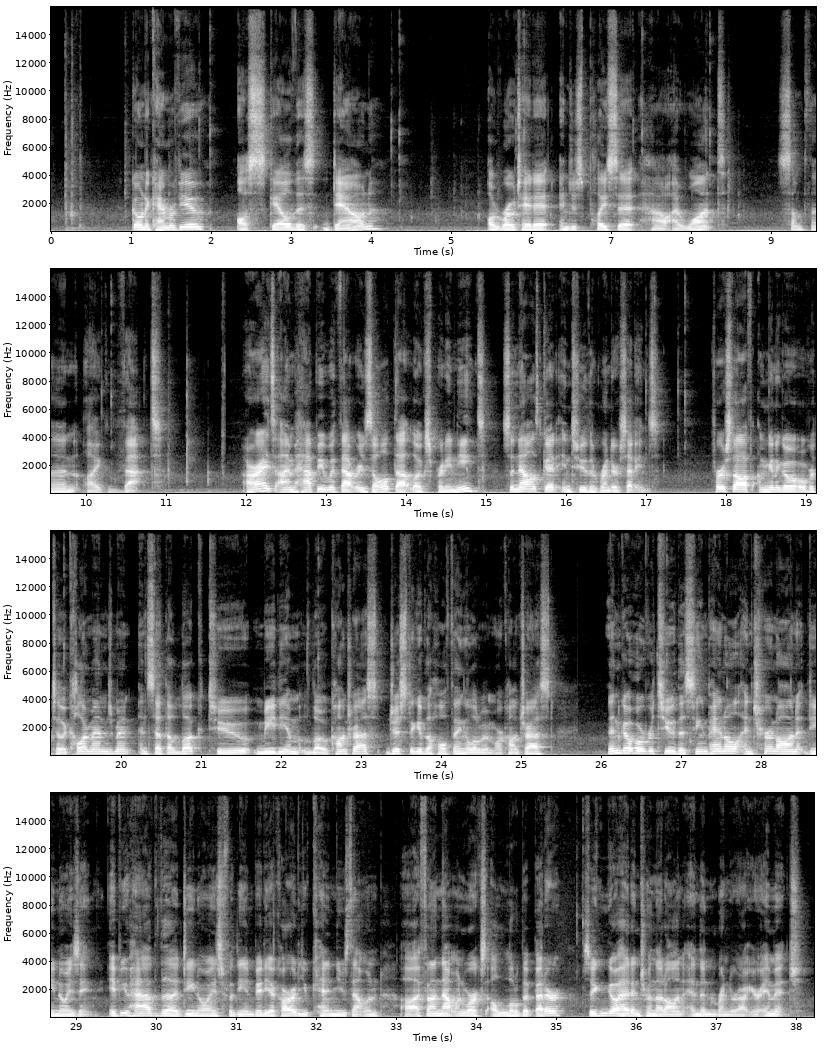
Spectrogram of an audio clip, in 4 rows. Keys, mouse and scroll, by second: 0.2 KP_0, 1.3 g, 2.0 click, 2.5 s, 4.5 click, 4.9 scroll down 1, 5.3 r, 6.0 click, 6.2 g, 7.5 click, 7.8 r, 8.3 click, 8.6 g, 10.4 click, 10.7 scroll up 1, 11.3-11.7 shift+middle drag, 15.0 z, 17.0 click, 17.4 click, 19.2 drag, 20.3-25.7 drag, 25.1-25.7 scroll down 2, 26.7 click, 35.2 click.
